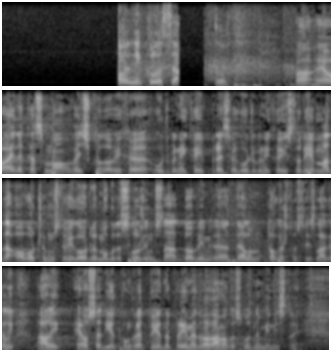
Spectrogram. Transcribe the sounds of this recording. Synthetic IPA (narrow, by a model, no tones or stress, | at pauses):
alanikolasa | paeʋoajd̪e̞kad̪smo̞ʋet͡ɕko̞d̪o̞ʋixud͡ʒbenikaipɾesʋe̞ɡaud͡ʒbenikaist̪o̞ːɾije̞mad̪aʔo̞ʋoːt͡ʃemust̪eʋiːɡoʋo̞ɾilimo̞ɡud̪aslˠoʒimsad̪o̞bɾimd̪eːlo̞mt̪o̞ɡaʂt̪o̞st̪e̞izlˠaːɡali | ali | eʋo̞sad̪jeko̞ŋkɾe̞t̪nojed̪napɾimed̪ʋaʋamaɡo̞spo̞d̪ineminist̪ɾe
